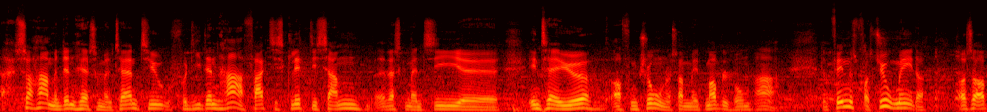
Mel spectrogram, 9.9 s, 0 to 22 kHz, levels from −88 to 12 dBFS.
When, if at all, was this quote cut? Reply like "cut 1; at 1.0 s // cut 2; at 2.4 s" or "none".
cut 1; at 6.7 s // cut 2; at 8.2 s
